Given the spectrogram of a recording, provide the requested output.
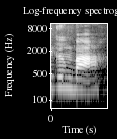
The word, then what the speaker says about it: goomba: So what exactly is a Goomba?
